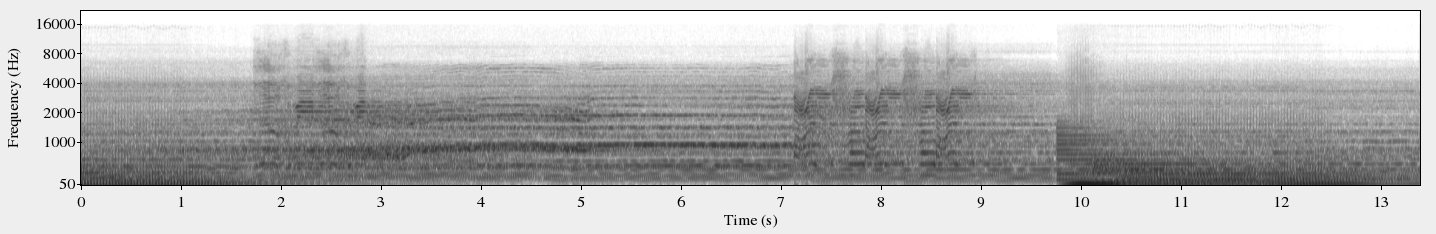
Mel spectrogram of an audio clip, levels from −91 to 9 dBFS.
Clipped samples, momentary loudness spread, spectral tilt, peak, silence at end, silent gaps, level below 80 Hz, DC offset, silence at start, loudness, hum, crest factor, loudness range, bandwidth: under 0.1%; 7 LU; -6.5 dB/octave; 0 dBFS; 0 s; none; -20 dBFS; under 0.1%; 0 s; -17 LUFS; none; 16 dB; 4 LU; 7.6 kHz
